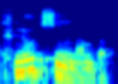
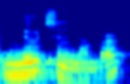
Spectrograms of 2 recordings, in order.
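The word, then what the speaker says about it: Knudsen number: transfer it's called the knutson number yeah americans say newton number now because kn is pronounced like n no you know yeah but it's knutson well i think it's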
